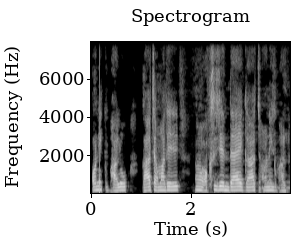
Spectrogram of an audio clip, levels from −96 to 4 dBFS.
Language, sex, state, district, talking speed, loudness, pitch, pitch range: Bengali, female, West Bengal, Kolkata, 195 wpm, -18 LUFS, 180 Hz, 170-185 Hz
